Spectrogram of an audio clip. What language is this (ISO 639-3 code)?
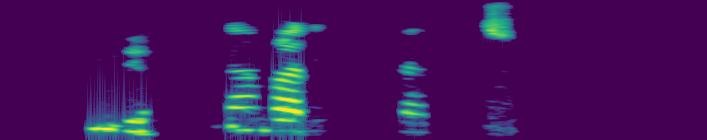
swa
